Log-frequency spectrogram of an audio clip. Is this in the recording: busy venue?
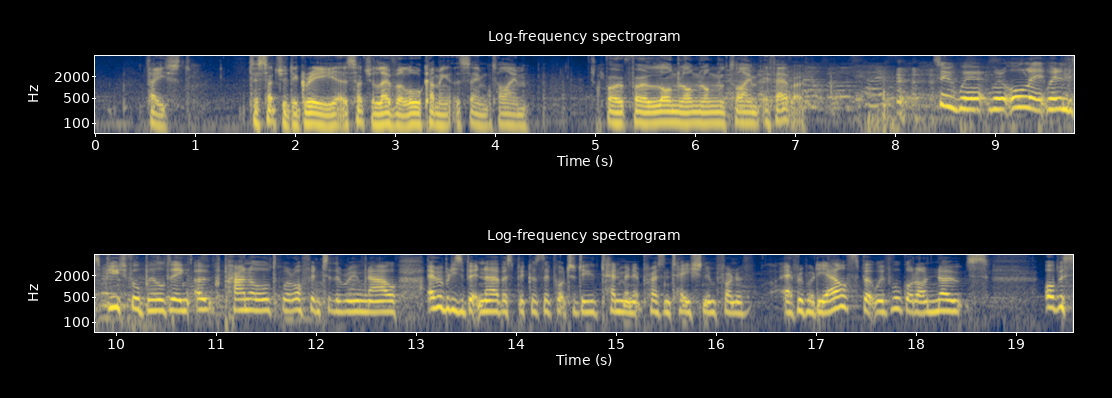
yes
